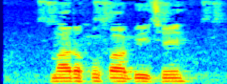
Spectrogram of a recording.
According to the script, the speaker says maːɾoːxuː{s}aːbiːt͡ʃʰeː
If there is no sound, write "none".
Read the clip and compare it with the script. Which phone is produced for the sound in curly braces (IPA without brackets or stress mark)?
f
